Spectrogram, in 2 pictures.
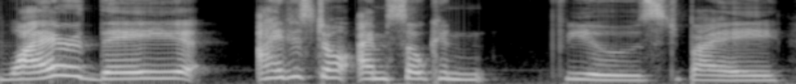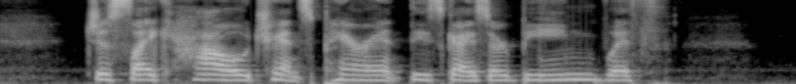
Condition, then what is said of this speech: None; typical speech.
